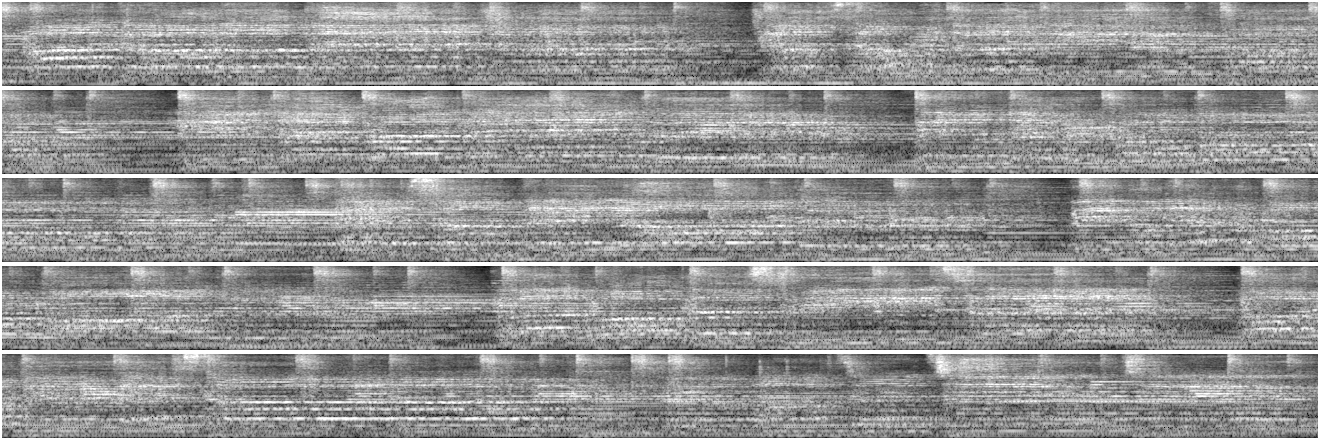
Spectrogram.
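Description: Live gospel song: a group of singers in harmony backed by a small band with guitars, keyboard and drums.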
